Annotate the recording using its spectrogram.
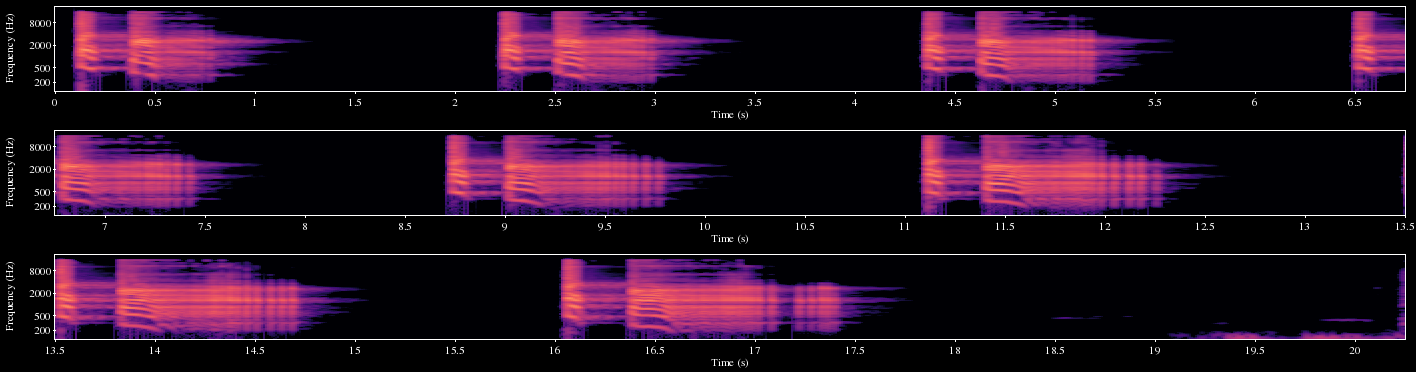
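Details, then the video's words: Pet tokay gecko, housed with others and eating crickets, repeats eight gruff two-syllable croaks at steady intervals of roughly two seconds; a faint low rustle appears at the very end. "Sound Of Tokay Gecko"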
